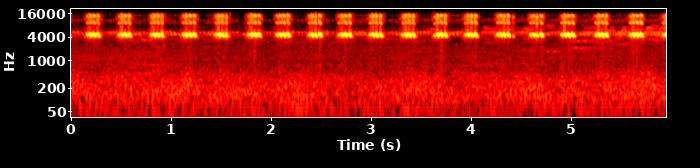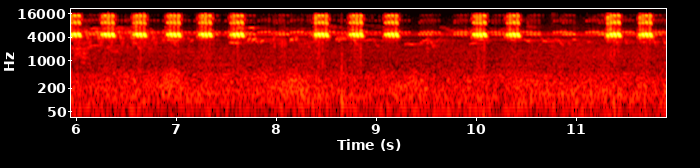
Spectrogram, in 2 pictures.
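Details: Gryllus campestris, the field cricket, singing its calling song: a long run of bright, trilled chirps about three per second, briefly faltering with a short gap near the end before resuming.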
